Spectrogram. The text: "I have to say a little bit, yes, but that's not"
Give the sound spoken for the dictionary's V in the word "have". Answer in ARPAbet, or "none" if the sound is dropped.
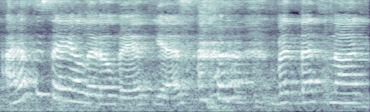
F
